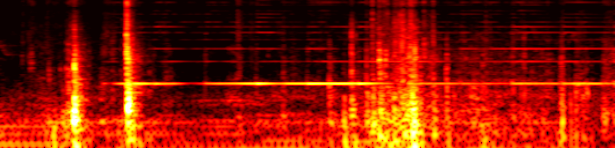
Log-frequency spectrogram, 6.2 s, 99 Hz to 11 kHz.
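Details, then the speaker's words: 2007 Duramax LBZ after a fuel filter change, before startup: faint steady electric whine for several seconds between a couple of clunks as the lift pump primes normally, no leaks. "Gonna let the fuel pump kick on. there. No leaks right here. Man, that sounds good."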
